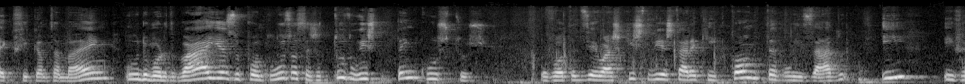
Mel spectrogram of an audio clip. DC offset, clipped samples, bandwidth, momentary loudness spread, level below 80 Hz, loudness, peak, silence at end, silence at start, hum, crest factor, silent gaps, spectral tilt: 0.2%; under 0.1%; 17 kHz; 10 LU; -42 dBFS; -15 LUFS; 0 dBFS; 0 s; 0 s; none; 14 dB; none; -4.5 dB/octave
